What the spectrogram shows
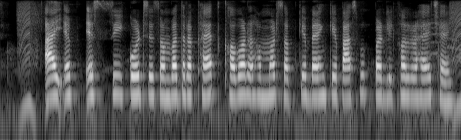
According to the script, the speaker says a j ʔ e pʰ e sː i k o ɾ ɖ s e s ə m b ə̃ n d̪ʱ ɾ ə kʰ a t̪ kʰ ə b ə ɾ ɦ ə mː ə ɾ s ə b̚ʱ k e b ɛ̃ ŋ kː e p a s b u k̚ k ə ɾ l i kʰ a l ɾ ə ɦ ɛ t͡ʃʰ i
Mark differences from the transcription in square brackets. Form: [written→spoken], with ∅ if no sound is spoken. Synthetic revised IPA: a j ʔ e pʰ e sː i k o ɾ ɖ s e s ə m b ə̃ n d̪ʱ ɾ ə kʰ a t̪ kʰ ə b ə ɾ ɦ ə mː ə ɾ s ə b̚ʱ k e b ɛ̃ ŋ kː e p a s b u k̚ [k→p] ə ɾ l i kʰ [a→ə] l ɾ ə ɦ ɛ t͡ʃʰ [i→ɛ]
